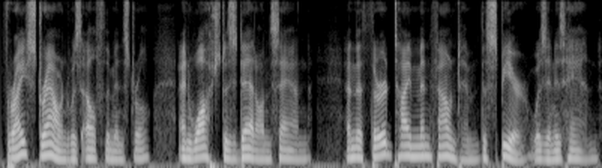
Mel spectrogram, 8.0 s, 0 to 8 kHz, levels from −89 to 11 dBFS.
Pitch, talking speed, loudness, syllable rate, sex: 115 Hz, 185 wpm, -18 LUFS, 3.9 syllables/s, male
